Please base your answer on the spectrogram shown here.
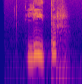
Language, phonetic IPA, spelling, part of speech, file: Russian, [ˈlʲit(ə)r], литр, noun, Ru-литр.ogg
- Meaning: liter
